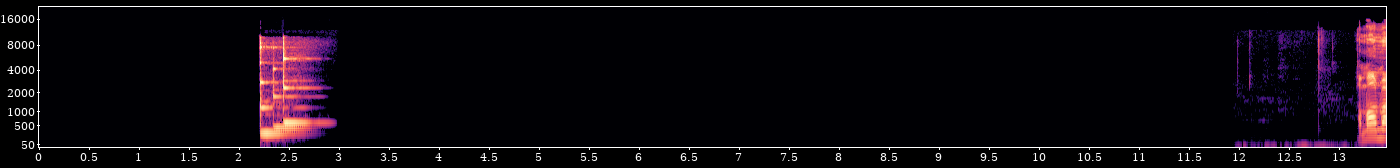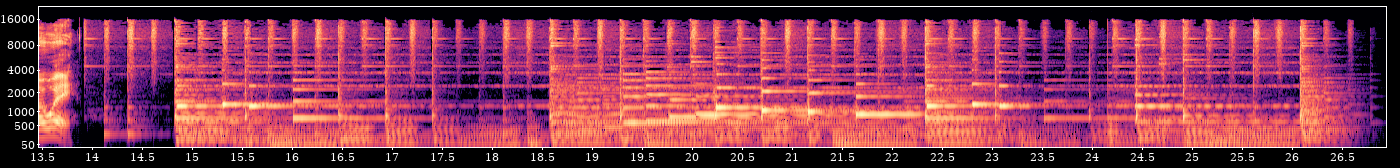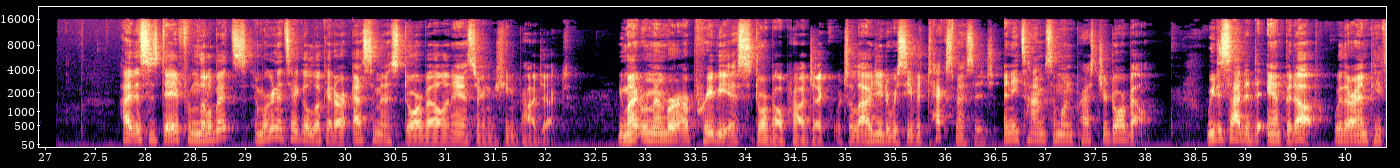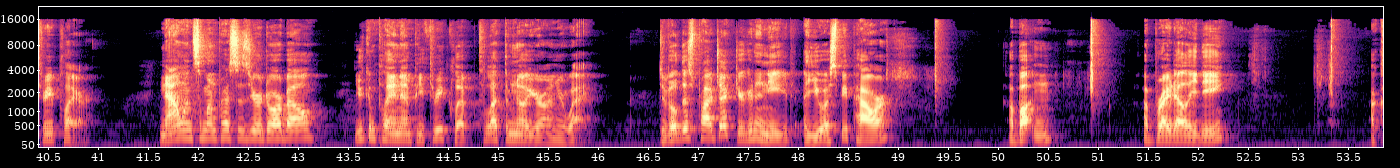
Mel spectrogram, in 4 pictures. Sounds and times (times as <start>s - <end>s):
Speech: 13.2s - 13.9s, 27.8s - 41.0s, 41.6s - 46.0s, 46.6s - 49.1s, 50.1s - 50.7s, 51.5s - 52.4s
Music: 13.8s - 27.0s.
